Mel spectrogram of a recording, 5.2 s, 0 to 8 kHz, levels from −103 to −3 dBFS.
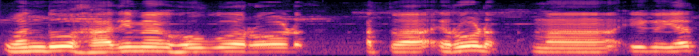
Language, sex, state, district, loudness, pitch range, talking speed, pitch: Kannada, male, Karnataka, Bijapur, -14 LUFS, 160-215 Hz, 115 wpm, 185 Hz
